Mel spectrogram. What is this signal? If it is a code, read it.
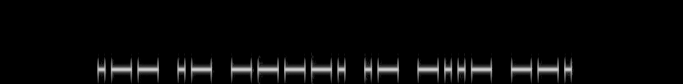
Morse code, heard as a keyed tone, about 18 wpm, 700 Hz. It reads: WA9AXG
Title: Speed Racing - USA Call Signs 15wpm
